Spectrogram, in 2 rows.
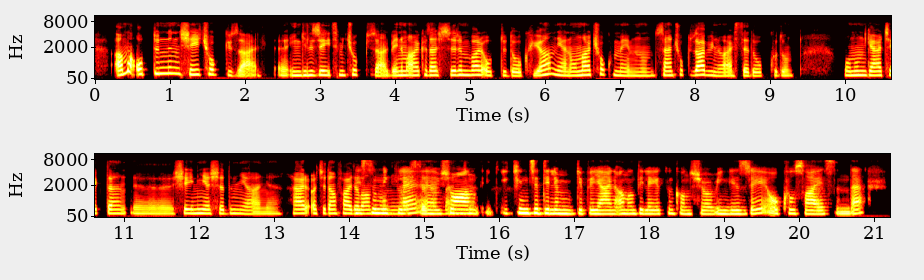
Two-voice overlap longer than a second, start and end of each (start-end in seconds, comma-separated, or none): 14.1-15.7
